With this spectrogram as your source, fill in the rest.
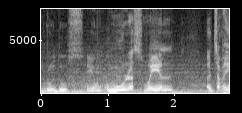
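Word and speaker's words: Bryde's: yun yung blue whale brus whale or pag binasa mo brid whale siya no pero ang pronunciation brus yung umur whale at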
